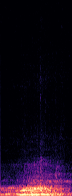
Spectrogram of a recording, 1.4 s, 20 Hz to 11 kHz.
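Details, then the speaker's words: Diesel van with a Mercedes 7-speed automatic, described as loud like a Porter: steady, deep diesel drone swells with a slight rev and falls back evenly, with no knock or miss. The noise is normal for this model and the engine runs steadily. "아, 이게 살짝 RPM을 높혔을 때이 엔진 소음. 지금 엔진이 나빠서 이런 소리가 나는게 아니거든요.이 차는 다 이런 소리가 납니다. 회전 자체는 굉장히 일정하게 잘 돌아가고 있는 상태입니다."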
